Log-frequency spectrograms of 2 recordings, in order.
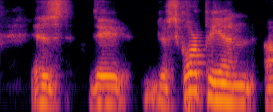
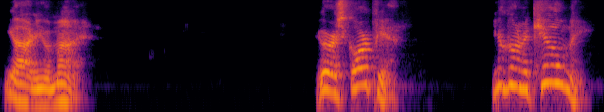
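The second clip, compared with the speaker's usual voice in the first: high, alarmed frog voice, rising sharply; a frog who thinks you've lost your mind; indignant frog, pitched up high; frog refusing; 9 semitones higher than usual. Acted. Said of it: "The frog looks at the scorpion and says".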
